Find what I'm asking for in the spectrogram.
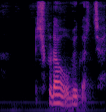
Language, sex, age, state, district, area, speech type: Dogri, female, 45-60, Jammu and Kashmir, Udhampur, urban, spontaneous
